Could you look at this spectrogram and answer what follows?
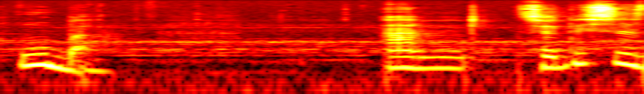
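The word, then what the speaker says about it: uva: sort of late latin what we now write is the v in modern latin text was pronounced as a b so u v a would have been pronounced uber and so this is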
